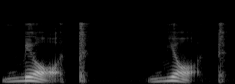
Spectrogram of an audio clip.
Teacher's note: When we say mjod, we practically say T at the end.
